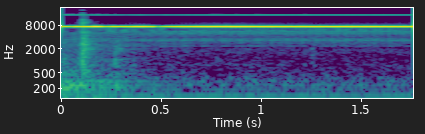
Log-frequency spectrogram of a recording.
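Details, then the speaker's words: Marshall JCM800 Zakk Wylde guitar amp with a new JJ 12AX7 in V1 and an added gain stage, gain above 2: steady piercing high whistle at one pitch; amplifier oscillation squeal with microphonics. "However, we were getting some squealing. Listen to that. Some microphonics here, some oscillations."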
